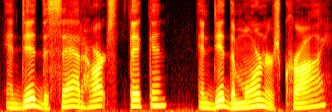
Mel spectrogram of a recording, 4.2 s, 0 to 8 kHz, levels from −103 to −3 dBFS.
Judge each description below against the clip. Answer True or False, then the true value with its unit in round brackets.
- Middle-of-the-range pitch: True (145 Hz)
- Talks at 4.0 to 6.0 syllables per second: False (3.7 syllables/s)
